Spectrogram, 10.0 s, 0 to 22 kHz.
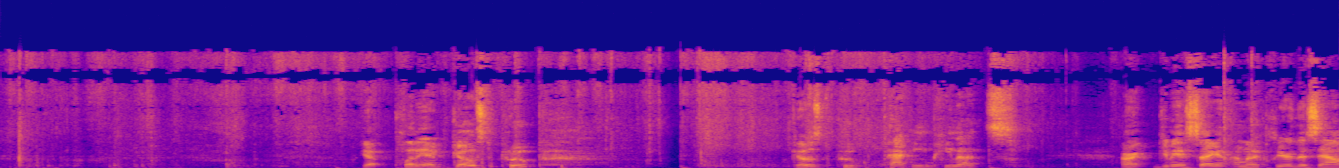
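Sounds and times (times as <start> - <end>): foam packing peanuts rustling: 0.6 - 8.2.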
